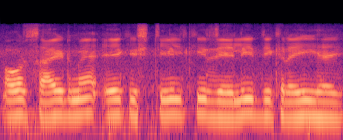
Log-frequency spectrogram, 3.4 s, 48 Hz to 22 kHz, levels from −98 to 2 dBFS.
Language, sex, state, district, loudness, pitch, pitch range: Hindi, male, Uttar Pradesh, Lucknow, -16 LUFS, 140 Hz, 135-145 Hz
